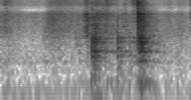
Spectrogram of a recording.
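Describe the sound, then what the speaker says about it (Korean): A curtain-wall window insect screen frame clicks into place: two sharp plastic clicks about half a second apart, close and fairly quiet, with faint rustling handling noise between them. "그냥 딸깍 끼워 놓으시면 돼요. 딸깍 소리 날 때까지."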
